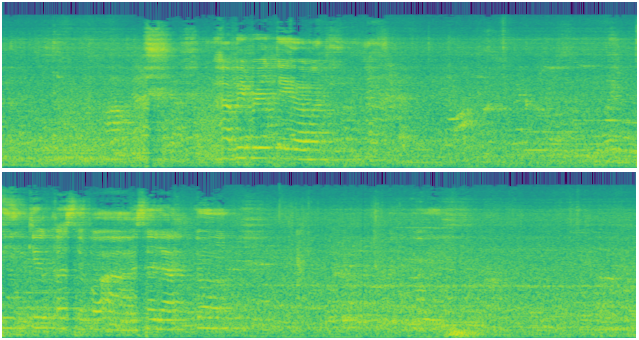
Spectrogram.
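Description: A young woman speaks with animation into a microphone through loudspeakers.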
